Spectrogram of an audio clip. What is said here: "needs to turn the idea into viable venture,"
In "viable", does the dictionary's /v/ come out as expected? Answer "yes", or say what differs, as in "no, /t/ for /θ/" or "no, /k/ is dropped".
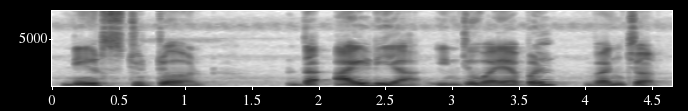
yes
